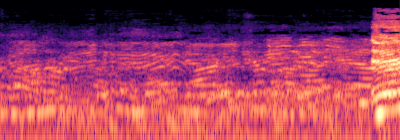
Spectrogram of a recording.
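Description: Crowd of spectators chattering: many overlapping voices talking at once, no single voice standing out.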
